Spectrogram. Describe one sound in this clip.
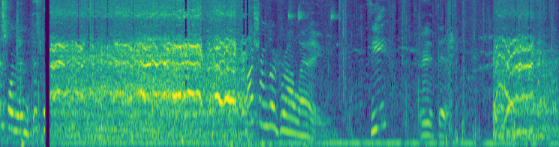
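A toy tractor's electric motor whirs steadily outdoors.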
